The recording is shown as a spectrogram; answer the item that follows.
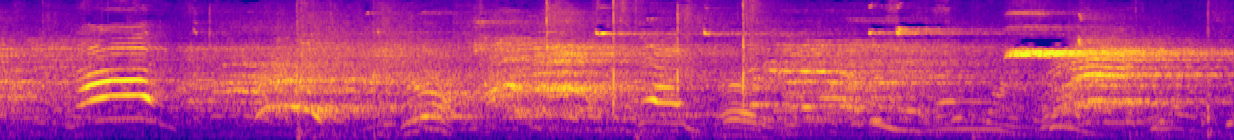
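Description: Volleyball rally in a gym hall: players' voices calling out in short shouts, with the sharp knocks of the ball being hit.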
